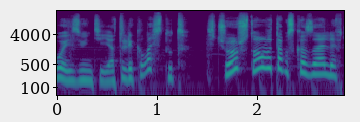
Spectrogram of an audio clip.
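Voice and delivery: mock-polite, needling, passive-aggressive tone. Showing how passive aggression can sound in a group: passive-aggressive tone. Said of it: "пассивная агрессия может выражаться, например, так".

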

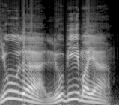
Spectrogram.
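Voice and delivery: abrupt high swooping shout, one word drawn out. Max, answering his wife's surprised look, calls out to her with a sudden yell. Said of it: "вдруг заорал".

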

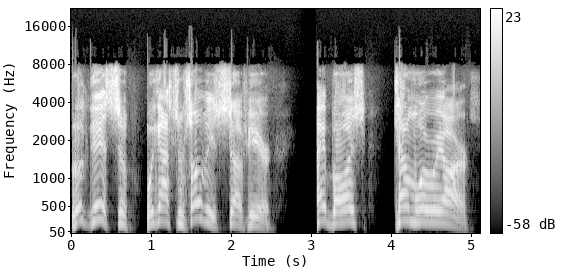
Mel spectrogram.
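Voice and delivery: put-on, cliched Southern American accent. Retelling a video of an American fighting in Ukraine: imitating a Southern American accent. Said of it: "Southern accents".

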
